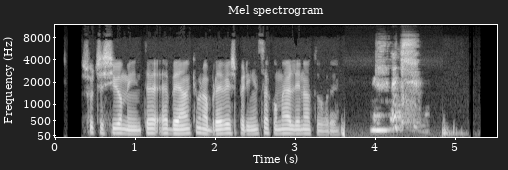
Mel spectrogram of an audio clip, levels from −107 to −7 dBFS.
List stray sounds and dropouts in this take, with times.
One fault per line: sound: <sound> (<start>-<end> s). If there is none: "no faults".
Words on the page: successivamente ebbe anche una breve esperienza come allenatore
sound: sneeze (3.9-4.7 s)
